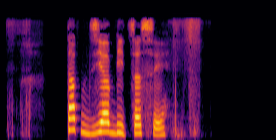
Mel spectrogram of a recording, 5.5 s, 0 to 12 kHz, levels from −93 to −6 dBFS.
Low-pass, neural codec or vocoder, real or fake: 7.2 kHz; none; real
